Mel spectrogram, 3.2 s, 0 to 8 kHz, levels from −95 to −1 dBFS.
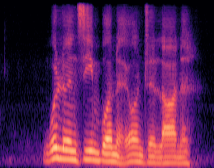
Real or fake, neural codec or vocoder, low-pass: fake; codec, 16 kHz, 0.7 kbps, FocalCodec; 7.2 kHz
